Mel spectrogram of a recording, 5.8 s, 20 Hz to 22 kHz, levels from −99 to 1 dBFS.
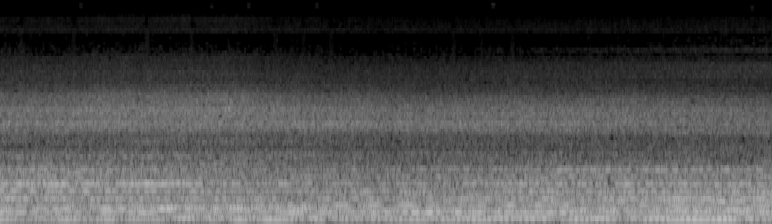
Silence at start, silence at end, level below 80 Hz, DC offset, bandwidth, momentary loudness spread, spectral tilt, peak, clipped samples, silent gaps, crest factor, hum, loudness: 0 s; 0 s; -60 dBFS; under 0.1%; 8 kHz; 3 LU; -8 dB/octave; -18 dBFS; under 0.1%; none; 12 dB; none; -32 LUFS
